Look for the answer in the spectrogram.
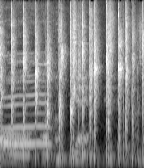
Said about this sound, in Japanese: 拍手をさ強要されても本当に叩いていいものかどうかわかんない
